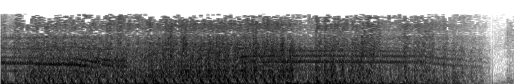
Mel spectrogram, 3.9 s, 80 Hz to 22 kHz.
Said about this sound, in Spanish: El cañón rotatorio que usa el T-800 es exactamente el mismo que Schwarzenegger lleva en la película Predator, 1987.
